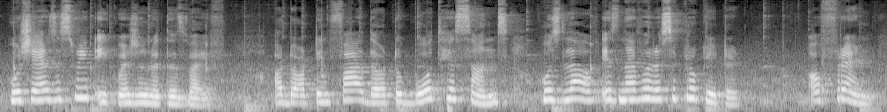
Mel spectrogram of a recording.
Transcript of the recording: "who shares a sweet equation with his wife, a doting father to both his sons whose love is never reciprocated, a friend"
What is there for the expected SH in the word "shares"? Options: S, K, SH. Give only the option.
SH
